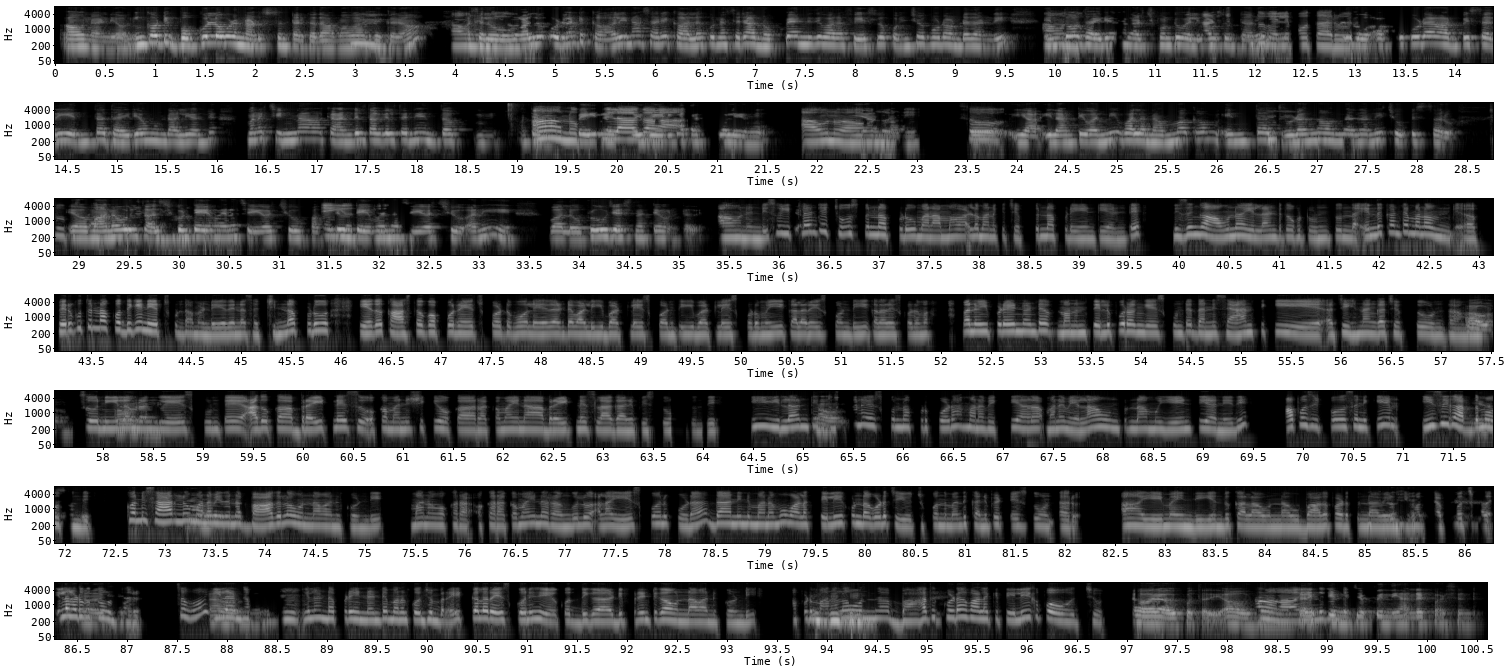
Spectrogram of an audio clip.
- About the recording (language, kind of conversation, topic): Telugu, podcast, నీ వ్యక్తిగత శైలికి ఎవరు ప్రేరణ ఇచ్చారు?
- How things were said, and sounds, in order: in English: "ఫేస్‌లో"; other background noise; in English: "క్యాండిల్"; lip smack; in English: "సో"; in English: "సో"; in English: "ప్రూవ్"; in English: "సో"; tapping; in English: "సో"; in English: "బ్రైట్‌నెస్‌లాగనిపిస్తూ"; in English: "ఆపోజిట్ పర్సన్‌కి ఈజీగా"; in English: "యస్"; other noise; chuckle; in English: "సో"; in English: "బ్రైట్"; in English: "డిఫరెంట్‌గా"; chuckle; in English: "హండ్రెడ్ పర్సెంట్"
